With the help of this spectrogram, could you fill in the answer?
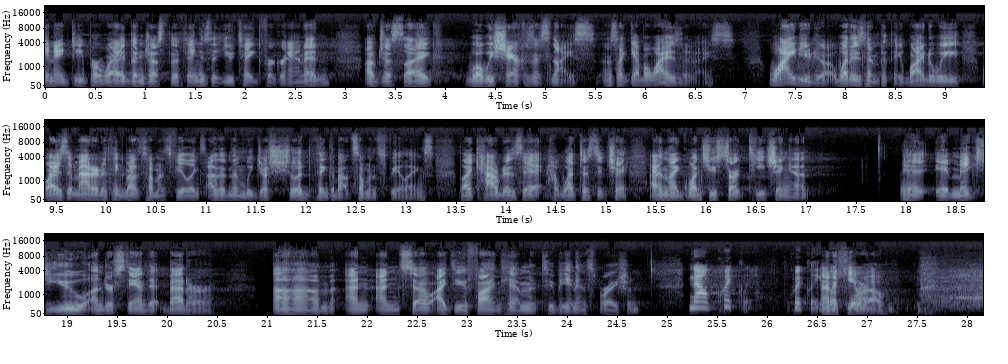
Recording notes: recorded LIVE in San Jose!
